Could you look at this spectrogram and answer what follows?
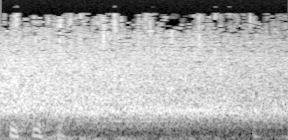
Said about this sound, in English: Crowd noise.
